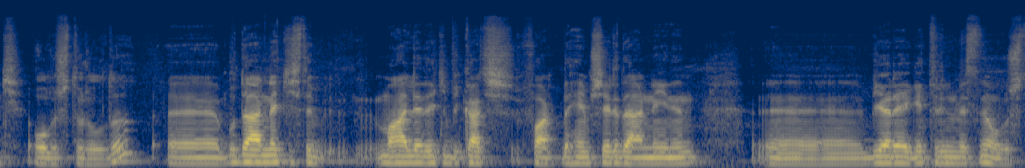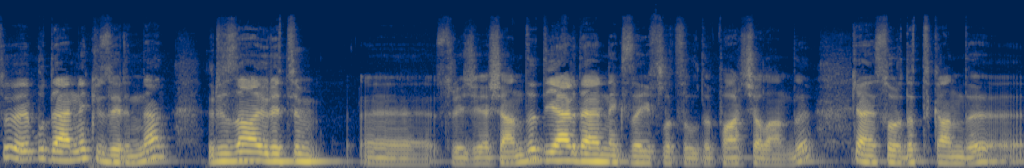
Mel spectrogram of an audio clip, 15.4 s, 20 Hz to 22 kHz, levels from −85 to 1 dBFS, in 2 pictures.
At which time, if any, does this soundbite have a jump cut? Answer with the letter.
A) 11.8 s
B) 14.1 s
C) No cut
B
